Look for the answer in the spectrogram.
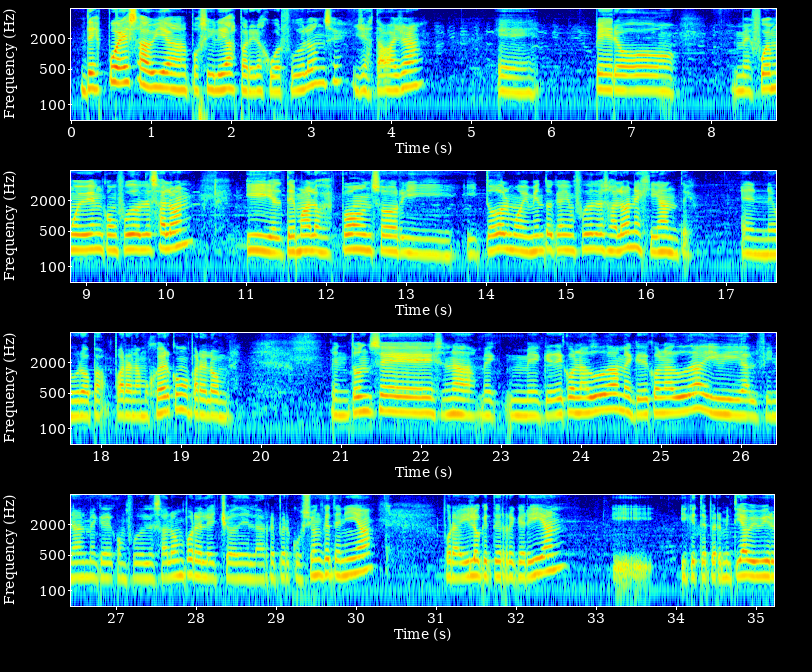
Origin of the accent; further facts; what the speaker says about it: Guaymallén, Mendoza, Argentina; soy de Guaymallén, soy de Mendoza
